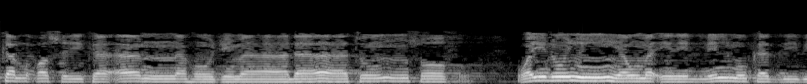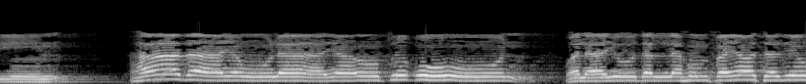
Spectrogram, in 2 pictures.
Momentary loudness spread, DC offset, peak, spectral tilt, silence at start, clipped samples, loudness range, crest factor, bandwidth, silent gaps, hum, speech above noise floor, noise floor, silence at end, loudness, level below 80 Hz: 10 LU; under 0.1%; 0 dBFS; -11 dB/octave; 0 s; under 0.1%; 4 LU; 14 dB; 4.8 kHz; none; none; 28 dB; -41 dBFS; 0 s; -13 LUFS; -52 dBFS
